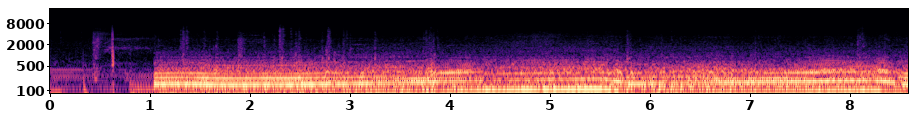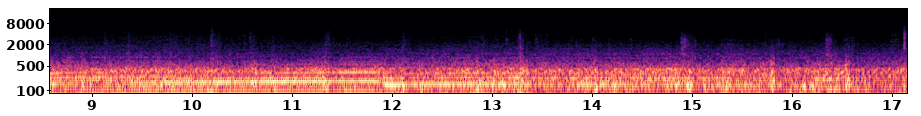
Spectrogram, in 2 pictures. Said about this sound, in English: Turbo noises inbound.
